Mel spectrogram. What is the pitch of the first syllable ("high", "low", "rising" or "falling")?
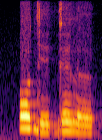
high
